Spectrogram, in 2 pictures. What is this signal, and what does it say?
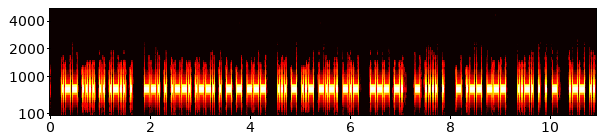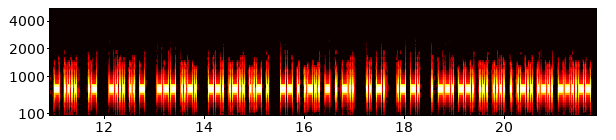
Morse code, heard as a keyed tone, about 34 wpm, 700 Hz. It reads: WHILE GEPPETTO STUCK ON THE TWO FEET WITH A BIT OF GLUE MELTED IN AN EGGSHELL,
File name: Pinocchio / Pinocchio ch8 35 35 ik1hge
